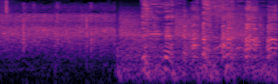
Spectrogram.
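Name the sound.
soundboard applause sound effect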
